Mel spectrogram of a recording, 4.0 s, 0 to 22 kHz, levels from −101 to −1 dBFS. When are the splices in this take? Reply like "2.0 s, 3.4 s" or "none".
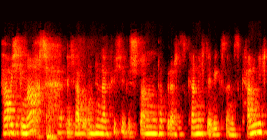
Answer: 1.0 s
